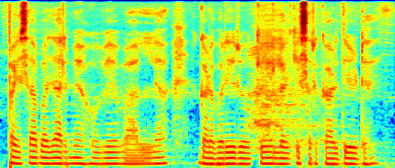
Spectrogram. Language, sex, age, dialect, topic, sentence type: Magahi, male, 18-24, Southern, banking, statement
